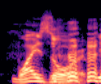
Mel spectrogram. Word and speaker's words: Wiseau: There's no R in Tommy Wiseau. No, like, where would you get W-I-S-E-A-U.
